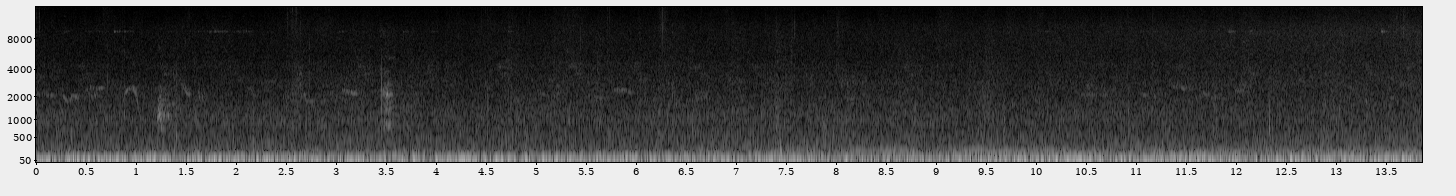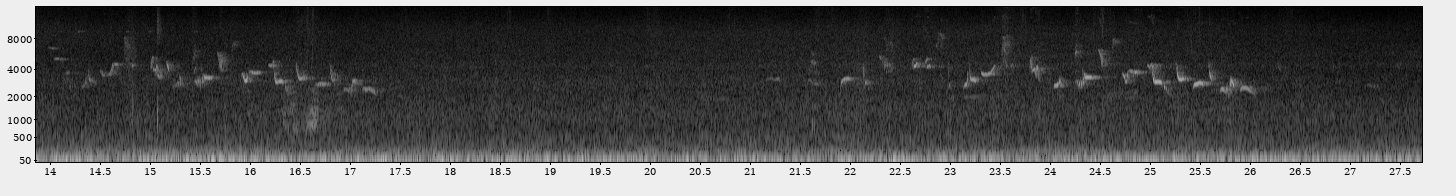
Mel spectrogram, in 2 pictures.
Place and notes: slow walk through the nice garden landscape between Beermanstr. and Kieffholzstr., along a newly build strange sanctuary for lizards. never sen one here before though.
Sonic exploration of areas affected by the planned federal motorway A100, Berlin.
(SD702, DPA4060 binaural)
17 May 2013, 16:40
